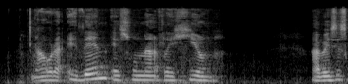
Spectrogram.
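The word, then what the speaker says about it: עדן: Entonces, la primera, de derecha a izquierda, la letra Ain, Dalet, Nun, se pronuncia Edén, y se pronuncia Edén y se traduce como paraíso o placentero.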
